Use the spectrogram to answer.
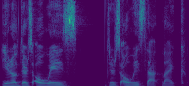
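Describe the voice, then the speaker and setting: A woman guest on a casual interview podcast, relaxed and upbeat, with easy laughs and filler words. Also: fairly low pitch, measured pace, clear, resonant tone. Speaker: guest, entrepreneur and yoga instructor.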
